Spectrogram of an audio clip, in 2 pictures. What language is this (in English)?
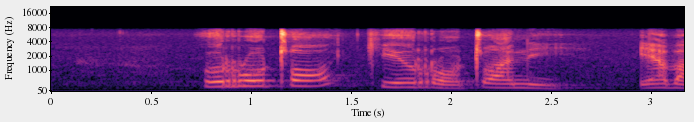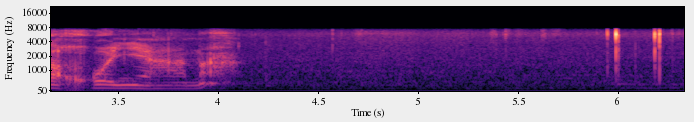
Northern Sotho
